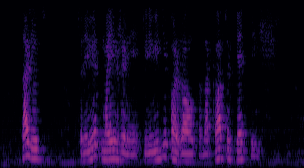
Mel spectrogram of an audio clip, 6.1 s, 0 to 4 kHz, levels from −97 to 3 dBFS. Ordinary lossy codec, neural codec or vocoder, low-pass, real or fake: MP3, 24 kbps; none; 3.6 kHz; real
